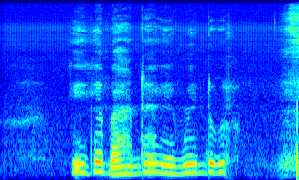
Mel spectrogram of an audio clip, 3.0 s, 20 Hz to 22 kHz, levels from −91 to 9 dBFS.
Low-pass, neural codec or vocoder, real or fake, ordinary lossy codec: none; none; real; none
